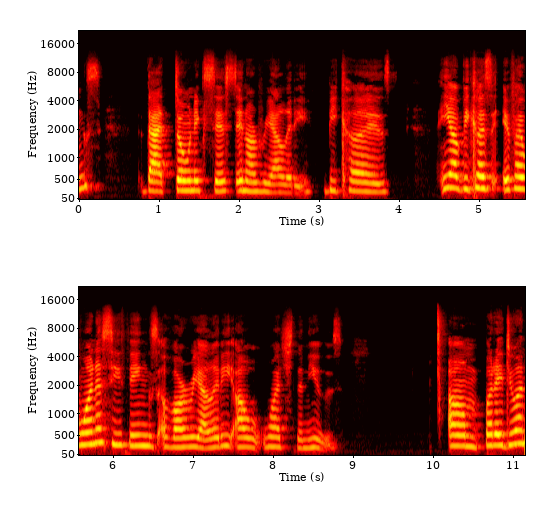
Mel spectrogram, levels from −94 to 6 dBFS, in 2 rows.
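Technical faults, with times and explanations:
No technical faults, with times and explanations, to report.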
